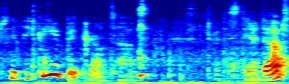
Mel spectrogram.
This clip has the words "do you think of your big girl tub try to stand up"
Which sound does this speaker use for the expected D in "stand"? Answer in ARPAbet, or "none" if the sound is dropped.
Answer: D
